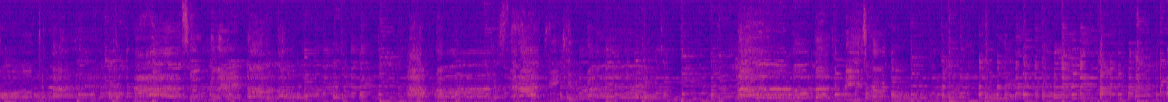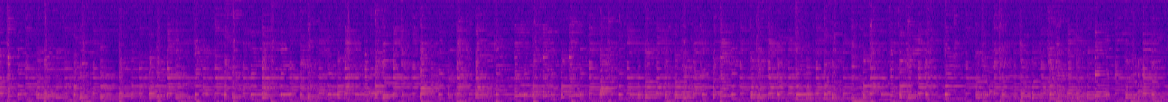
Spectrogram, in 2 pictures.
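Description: Acoustic bluegrass band playing: banjo, mandolin and acoustic guitar over a steady upright bass pulse.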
